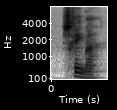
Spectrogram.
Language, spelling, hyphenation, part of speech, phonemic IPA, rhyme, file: Dutch, schema, sche‧ma, noun, /ˈsxeː.maː/, -eːmaː, Nl-schema.ogg
- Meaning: 1. visualisation, diagram 2. conceptual model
